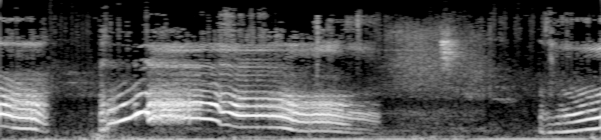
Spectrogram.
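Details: Stray cats on a cat island in Japan during mating: a long, harmonic-rich caterwaul that rises, wavers and slowly falls over nearly three seconds, framed by shorter yowls at the start and end, with faint background hiss.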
